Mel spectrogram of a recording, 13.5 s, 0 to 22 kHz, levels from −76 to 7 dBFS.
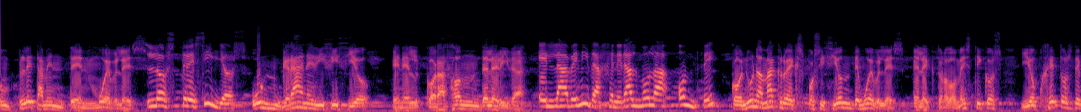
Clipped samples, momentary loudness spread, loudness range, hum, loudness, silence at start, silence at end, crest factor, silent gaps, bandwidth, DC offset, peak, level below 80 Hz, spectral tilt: under 0.1%; 6 LU; 2 LU; none; -14 LUFS; 0 s; 0 s; 12 dB; none; 5.4 kHz; under 0.1%; 0 dBFS; -36 dBFS; -9.5 dB/octave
